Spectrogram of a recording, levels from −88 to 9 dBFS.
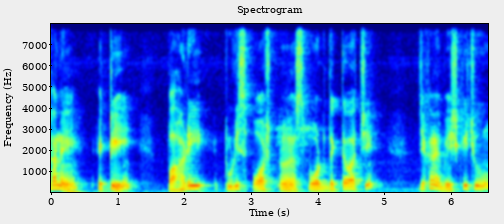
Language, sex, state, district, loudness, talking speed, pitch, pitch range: Bengali, male, West Bengal, Purulia, -18 LUFS, 90 wpm, 145 Hz, 135-160 Hz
